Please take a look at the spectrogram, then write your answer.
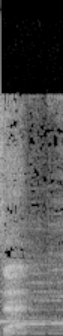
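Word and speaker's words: Tzen: And I even got this new weapon from the item shop in the town of Zen. It's spelled T-Z-E-N.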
